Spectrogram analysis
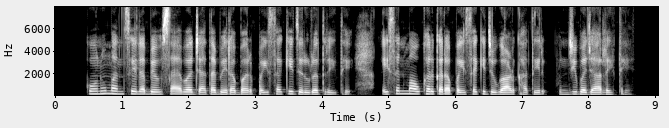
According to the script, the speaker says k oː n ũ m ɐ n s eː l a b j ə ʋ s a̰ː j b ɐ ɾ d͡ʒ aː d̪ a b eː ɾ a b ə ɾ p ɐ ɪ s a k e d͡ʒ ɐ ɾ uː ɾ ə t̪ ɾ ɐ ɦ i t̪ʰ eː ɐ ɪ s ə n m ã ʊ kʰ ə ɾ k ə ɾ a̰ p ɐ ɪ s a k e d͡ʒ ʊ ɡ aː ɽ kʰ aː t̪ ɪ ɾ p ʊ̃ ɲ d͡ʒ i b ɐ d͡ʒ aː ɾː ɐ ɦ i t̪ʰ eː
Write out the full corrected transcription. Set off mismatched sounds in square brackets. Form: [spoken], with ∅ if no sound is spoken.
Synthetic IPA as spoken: k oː n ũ m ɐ n s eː l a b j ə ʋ s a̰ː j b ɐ ɾ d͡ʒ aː d̪ a b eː ɾ a b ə ɾ p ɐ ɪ s a k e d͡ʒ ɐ ɾ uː ɾ ə t̪ ɾ ɐ ɦ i t̪ʰ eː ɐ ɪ s ə n m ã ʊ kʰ ə ɾ k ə ɾ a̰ p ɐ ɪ s a k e d͡ʒ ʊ ɡ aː ɽ kʰ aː t̪ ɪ ɾ p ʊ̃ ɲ d͡ʒ i b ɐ d͡ʒ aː ɾː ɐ ɦ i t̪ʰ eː

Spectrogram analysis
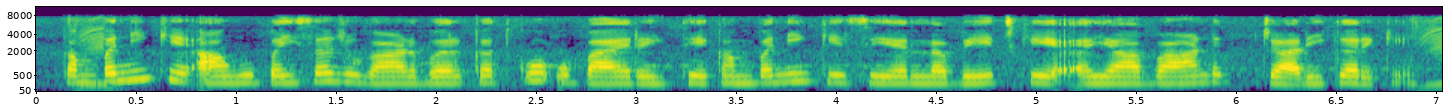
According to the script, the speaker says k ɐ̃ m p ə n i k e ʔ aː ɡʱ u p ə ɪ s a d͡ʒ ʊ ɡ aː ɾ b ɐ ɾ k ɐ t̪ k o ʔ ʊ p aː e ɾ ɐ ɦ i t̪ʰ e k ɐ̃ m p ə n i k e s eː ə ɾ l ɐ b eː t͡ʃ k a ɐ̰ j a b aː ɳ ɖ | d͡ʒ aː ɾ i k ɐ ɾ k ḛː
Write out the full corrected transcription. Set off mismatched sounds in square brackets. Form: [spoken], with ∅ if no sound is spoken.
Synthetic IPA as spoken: k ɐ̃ m p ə n i k e ʔ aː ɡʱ u p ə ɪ s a d͡ʒ ʊ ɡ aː [ɽ] b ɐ ɾ k [ə] t̪ k o ʔ ʊ p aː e ɾ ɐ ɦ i t̪ʰ e k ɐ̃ m p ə n i k e s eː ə ɾ l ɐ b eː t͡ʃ k [e] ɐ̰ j a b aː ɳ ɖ | d͡ʒ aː ɾ i k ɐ ɾ k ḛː

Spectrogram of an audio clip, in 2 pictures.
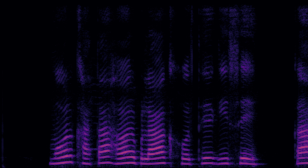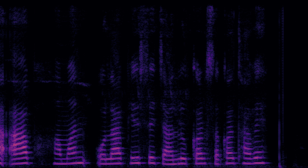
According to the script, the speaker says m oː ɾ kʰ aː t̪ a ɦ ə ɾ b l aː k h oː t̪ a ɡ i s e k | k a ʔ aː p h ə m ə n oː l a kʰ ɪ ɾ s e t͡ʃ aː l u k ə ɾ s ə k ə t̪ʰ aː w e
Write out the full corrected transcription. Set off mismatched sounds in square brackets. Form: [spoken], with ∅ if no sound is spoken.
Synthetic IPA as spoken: m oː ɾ kʰ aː t̪ a ɦ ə ɾ b l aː k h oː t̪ [e] ɡ i s e [∅] | k a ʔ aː p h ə m ə n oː l a [pʰ] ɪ ɾ s e t͡ʃ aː l u k ə ɾ s ə k ə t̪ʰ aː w e

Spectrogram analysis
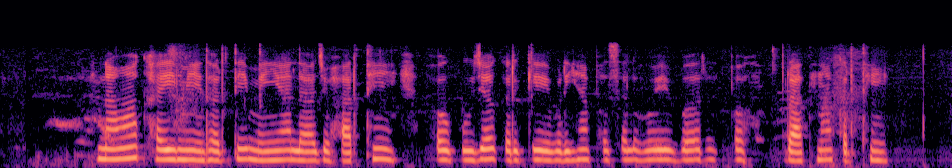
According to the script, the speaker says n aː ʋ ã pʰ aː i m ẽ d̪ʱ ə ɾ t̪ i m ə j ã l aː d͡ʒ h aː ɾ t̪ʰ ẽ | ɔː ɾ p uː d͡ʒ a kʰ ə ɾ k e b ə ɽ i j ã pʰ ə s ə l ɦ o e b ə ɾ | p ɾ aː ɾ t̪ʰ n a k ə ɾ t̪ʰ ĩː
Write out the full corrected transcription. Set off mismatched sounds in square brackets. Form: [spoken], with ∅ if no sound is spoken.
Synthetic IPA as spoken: n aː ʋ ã [kʰ] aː i m ẽ d̪ʱ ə ɾ t̪ i m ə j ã l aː d͡ʒ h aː ɾ t̪ʰ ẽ | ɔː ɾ p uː d͡ʒ a [k] ə ɾ k e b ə ɽ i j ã pʰ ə s ə l ɦ o e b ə ɾ | p ɾ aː ɾ t̪ʰ n a k ə ɾ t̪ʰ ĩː

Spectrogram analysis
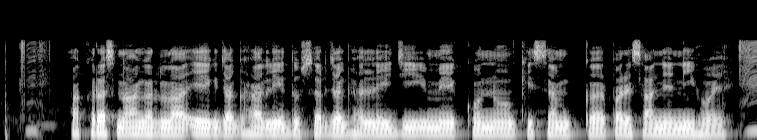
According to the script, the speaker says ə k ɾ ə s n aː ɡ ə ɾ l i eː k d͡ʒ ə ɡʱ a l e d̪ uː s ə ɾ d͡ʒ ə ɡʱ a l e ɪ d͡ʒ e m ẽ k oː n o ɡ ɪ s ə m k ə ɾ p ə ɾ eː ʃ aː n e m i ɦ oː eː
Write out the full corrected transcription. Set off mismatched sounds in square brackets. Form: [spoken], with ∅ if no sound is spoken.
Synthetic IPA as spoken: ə k ɾ ə s n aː ɡ ə ɾ l [a] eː k d͡ʒ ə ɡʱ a l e d̪ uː s ə ɾ d͡ʒ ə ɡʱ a l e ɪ d͡ʒ [i] m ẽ k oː n o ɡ ɪ s ə m k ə ɾ p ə ɾ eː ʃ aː n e [n] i ɦ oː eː

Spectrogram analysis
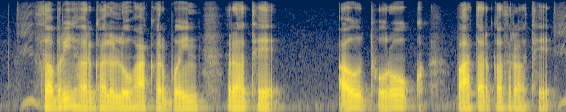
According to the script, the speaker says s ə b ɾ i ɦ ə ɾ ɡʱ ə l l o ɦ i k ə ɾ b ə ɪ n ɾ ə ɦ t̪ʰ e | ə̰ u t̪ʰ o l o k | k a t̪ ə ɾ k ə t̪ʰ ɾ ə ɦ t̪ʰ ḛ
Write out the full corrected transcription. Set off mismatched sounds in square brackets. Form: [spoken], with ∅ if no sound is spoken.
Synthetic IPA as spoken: s ə b ɾ i ɦ ə ɾ ɡʱ ə l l o ɦ [a] k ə ɾ b ə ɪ n ɾ ə ɦ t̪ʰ e | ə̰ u t̪ʰ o [ɾ] o k | [p] a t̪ ə ɾ k ə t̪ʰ ɾ ə ɦ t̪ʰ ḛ

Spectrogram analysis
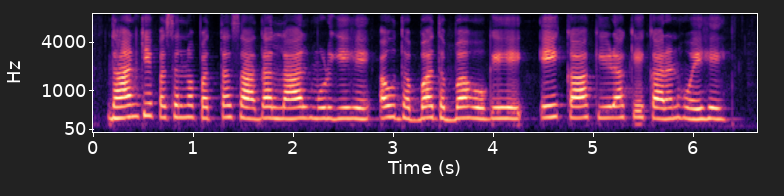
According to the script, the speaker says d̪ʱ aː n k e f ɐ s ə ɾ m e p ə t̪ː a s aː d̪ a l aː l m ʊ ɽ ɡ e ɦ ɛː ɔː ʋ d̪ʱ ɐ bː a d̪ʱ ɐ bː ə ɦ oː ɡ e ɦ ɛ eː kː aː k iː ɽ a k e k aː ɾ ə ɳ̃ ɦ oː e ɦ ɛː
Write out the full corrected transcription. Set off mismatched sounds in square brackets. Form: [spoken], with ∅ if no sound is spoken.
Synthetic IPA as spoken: d̪ʱ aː n k e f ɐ s ə [l] m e p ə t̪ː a s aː d̪ a l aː l m ʊ ɽ ɡ e ɦ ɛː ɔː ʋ d̪ʱ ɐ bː a d̪ʱ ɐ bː [a] ɦ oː ɡ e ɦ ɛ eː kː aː k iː ɽ a k e k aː ɾ ə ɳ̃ ɦ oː e ɦ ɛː

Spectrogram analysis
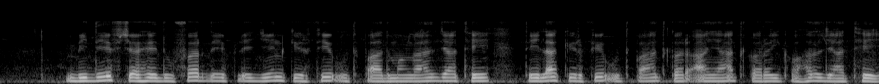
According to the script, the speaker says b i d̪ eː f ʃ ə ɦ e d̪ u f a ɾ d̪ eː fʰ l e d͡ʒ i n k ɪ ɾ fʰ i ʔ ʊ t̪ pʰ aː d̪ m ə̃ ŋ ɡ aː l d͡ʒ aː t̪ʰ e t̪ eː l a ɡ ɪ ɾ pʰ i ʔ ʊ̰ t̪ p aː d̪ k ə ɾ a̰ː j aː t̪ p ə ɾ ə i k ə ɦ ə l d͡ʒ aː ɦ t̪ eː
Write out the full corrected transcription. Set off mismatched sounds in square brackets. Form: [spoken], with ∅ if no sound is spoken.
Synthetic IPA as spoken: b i d̪ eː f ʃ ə ɦ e d̪ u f [ə] ɾ d̪ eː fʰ l e d͡ʒ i n k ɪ ɾ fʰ i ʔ ʊ t̪ [p] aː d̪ m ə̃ ŋ ɡ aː l d͡ʒ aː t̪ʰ e t̪ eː l a [k] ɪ ɾ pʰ i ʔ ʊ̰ t̪ p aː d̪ k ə ɾ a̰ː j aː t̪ [k] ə ɾ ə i k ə ɦ ə l d͡ʒ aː [∅] t̪ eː

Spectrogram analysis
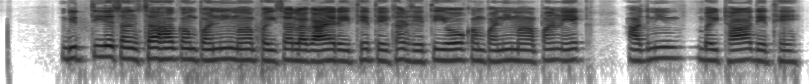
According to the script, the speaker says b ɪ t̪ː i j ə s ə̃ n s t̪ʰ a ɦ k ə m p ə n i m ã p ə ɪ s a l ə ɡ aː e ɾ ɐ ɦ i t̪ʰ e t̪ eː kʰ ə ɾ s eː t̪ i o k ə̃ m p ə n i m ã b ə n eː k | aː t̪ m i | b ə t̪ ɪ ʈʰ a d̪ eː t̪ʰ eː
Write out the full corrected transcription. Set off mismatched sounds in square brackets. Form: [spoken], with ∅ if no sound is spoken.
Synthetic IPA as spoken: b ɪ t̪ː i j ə s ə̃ n s t̪ʰ a ɦ k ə m p ə n i m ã p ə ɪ s a l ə ɡ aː e ɾ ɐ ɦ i t̪ʰ e t̪ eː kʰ ə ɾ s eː t̪ i o k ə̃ m p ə n i m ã [p] ə n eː k | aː [d̪] m i | b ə [∅] ɪ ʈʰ a d̪ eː t̪ʰ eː

